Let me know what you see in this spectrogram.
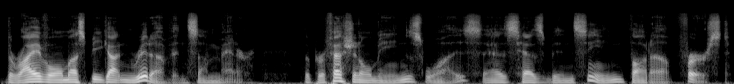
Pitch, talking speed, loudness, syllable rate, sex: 100 Hz, 170 wpm, -19 LUFS, 4.0 syllables/s, male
